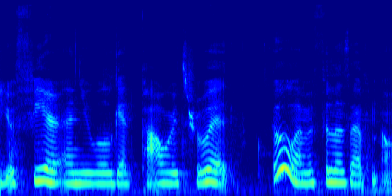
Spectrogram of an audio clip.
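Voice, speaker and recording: In a Quebec accent, a woman delivers flat, monotone speech at a moderate pace, her medium-pitched voice dark and mellow. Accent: French Canadian accent in English. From Canada. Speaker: TV show commentator. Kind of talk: casual video analysis monologue. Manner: halting, many fillers.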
